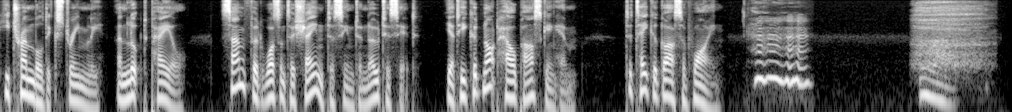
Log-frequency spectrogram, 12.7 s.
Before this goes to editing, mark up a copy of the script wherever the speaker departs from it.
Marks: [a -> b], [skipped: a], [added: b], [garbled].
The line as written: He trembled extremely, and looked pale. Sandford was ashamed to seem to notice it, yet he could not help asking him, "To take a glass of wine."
He trembled extremely, and looked pale. Sandford [was -> wasn't] ashamed to seem to notice it, yet he could not help asking him, "To take a glass of wine."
